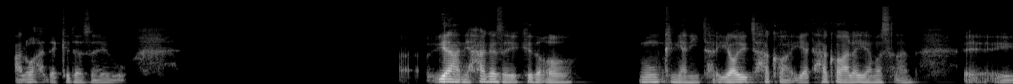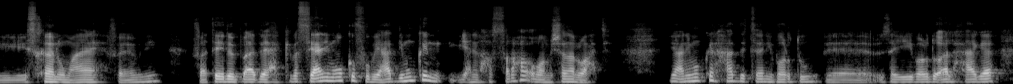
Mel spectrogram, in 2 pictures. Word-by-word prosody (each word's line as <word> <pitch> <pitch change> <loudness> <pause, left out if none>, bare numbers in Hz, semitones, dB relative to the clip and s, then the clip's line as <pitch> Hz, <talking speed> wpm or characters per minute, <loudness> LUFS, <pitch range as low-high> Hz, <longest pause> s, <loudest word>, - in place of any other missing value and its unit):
على 105 - -6
الواحدة 115 -2 -6
كده 105 +1 -7
زيه. 100 0 -12 2.7
آآ، - - -21
يعني 120 -3 +5
حاجة 125 0 +1
زي 110 -3 -1
كده، 110 +1 -2
آه. 100 0 -5 0.6
ممكن 115 0 -4
يعني 100 -1 -5
يت 95 - -12
يقعدوا 110 0 +2
يضحكوا 110 0 -6
ع 95 - -8
يضحكوا 105 +2 -3
عليَّ 105 0 0
مثلًا، 100 -1 -9 0.5
آآ - - -11 0.4
يسخَنوا 115 +2 +3
معاه، 110 +2 0
فاهمني؟ 115 +8 -6 0.3
فتقلب 120 +4 +3
بقى 115 -1 +5
ضحك. 115 +3 +1
بس 135 +1 0
يعني 150 +5 +8
موقف 175 0 0
وبيعدي، 125 +5 +2
ممكن 180 -2 +2
يعني 110 0 -7
الصراحة 165 +7 -2
هو 110 - 0
مش 105 +4 -2
أنا 125 -1 +4
لوحدي، 100 -4 -2 0.6
يعني 130 +4 +1
ممكن 165 +4 +1
حد 150 -3 -1
تاني 130 -3 -2
برضه، 120 +2 -3
آآ 100 -1 -6
زيي 115 +2 -2
برضه 120 0 +2
قال 120 -1 +2
حاجة، 125 +4 +2
115 Hz, 140 wpm, -24 LUFS, 105-125 Hz, 2.7 s, يعني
